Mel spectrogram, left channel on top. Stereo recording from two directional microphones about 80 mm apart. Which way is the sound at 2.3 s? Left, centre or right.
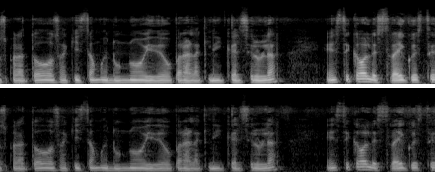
Left.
